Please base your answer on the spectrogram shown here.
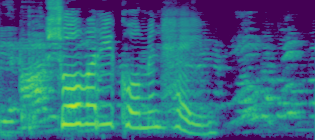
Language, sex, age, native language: Icelandic, female, 10, Icelandic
